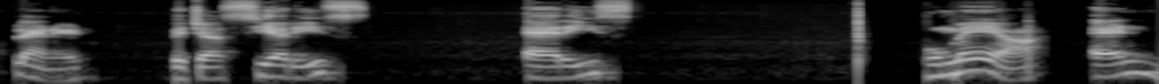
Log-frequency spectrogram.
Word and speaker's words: Haumea: of other dwarf planets which are Ceres, Aries, Haumea, and Makemake. Please pay attention to their pronunciation. It's weird. It is Ceres, Aries, Haumea, and Makemake.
